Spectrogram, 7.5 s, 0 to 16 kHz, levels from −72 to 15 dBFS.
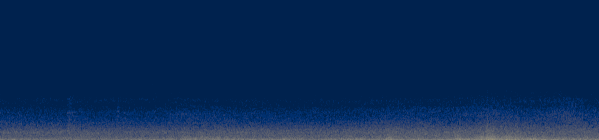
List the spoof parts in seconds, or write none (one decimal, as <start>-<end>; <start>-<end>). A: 0.8-2.6; 3.2-3.9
